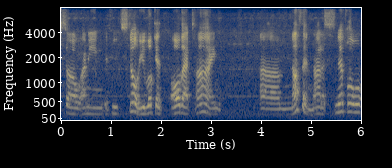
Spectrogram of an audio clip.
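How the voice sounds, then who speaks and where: A man's high-pitched, raised, projected voice at a fairly slow pace, with ordinary pitch variation and noticeable background noise. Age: 60s. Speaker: carnivore diet community member. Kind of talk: casual group chat. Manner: halting with fillers.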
